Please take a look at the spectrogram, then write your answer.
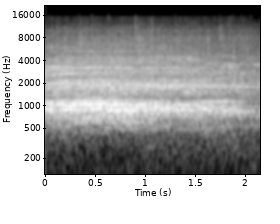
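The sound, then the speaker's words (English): A crowd claps and cheers in a dense, steady wash of applause that holds strong for about two seconds before starting to thin out. No one speaks over it. “Some of y'all ain't clapped.”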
